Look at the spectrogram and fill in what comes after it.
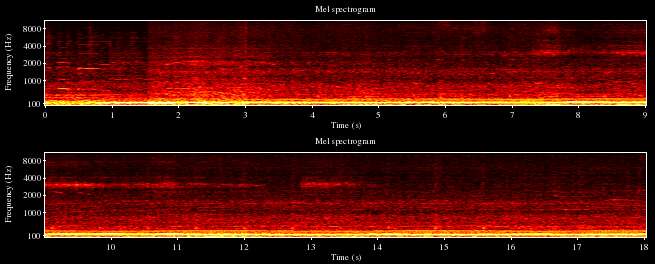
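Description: Jeep engine running at steady revs as the vehicle crawls up a steep, loose dirt hill. It is briefly louder about two seconds in.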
